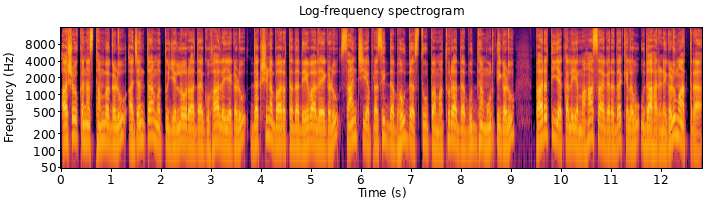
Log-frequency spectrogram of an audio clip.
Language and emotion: Kannada, neutral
